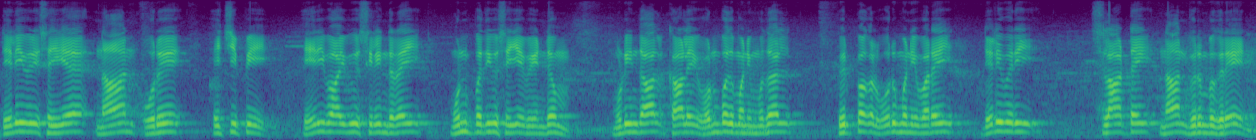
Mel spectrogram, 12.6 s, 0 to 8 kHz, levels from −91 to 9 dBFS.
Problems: constant background noise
